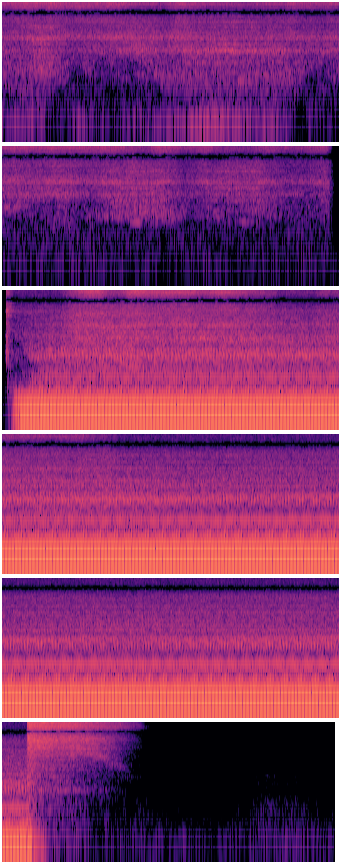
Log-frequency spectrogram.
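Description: Small metal parts click and tap as hands fit them together.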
